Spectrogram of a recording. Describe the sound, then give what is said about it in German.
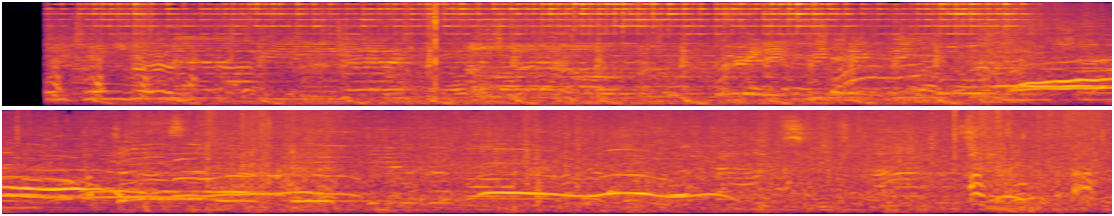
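Outdoor ambience of a seasonal first swim, with a continuous busy wash of many voices and lively commotion throughout, and brief higher calls standing out now and then. “Ein kurzes Atmo-Video vom Anbaden, würde ich es mal nennen, drin. Und wir hören einfach mal diese geile Soundkulisse”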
